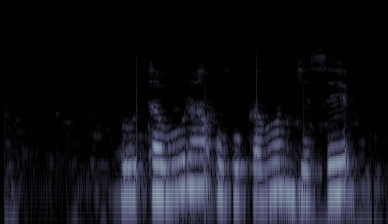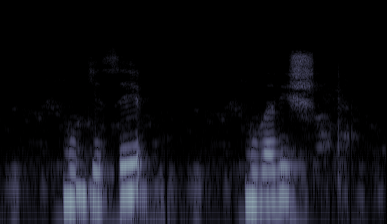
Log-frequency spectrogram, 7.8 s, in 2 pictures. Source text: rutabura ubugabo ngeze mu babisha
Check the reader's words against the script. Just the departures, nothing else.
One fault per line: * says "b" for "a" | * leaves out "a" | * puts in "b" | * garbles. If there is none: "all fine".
* puts in "ngeze mu"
